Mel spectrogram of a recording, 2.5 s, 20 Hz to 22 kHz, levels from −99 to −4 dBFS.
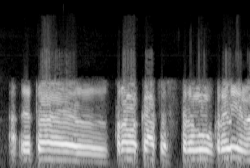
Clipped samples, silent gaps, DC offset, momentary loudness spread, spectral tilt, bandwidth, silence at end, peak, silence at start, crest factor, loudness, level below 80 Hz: under 0.1%; none; under 0.1%; 6 LU; -5.5 dB/octave; 7.6 kHz; 0 s; -8 dBFS; 0.1 s; 10 dB; -17 LUFS; -56 dBFS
